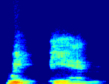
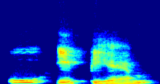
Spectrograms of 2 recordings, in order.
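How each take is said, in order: First: The vowel is said with a wi glide. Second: The vowel is said without a wi glide. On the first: The speaker calls it right. "Tatkala U bertemu dengan I, dia dibaca wih" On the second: The speaker calls it wrong. "bukan uitiem"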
